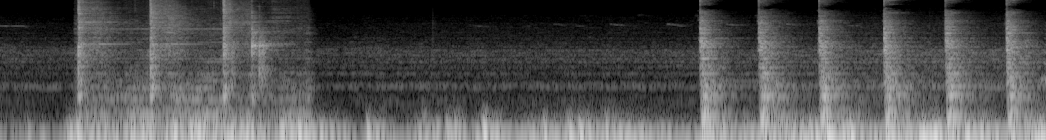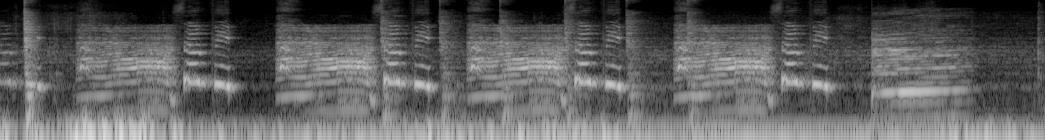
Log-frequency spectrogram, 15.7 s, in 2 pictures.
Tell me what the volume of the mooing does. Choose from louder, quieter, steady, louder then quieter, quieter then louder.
steady.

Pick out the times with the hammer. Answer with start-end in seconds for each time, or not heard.
0.6-2.4, 5.2-8.2, 10.7-13.3.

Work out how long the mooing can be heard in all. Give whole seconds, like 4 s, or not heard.
7 s.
